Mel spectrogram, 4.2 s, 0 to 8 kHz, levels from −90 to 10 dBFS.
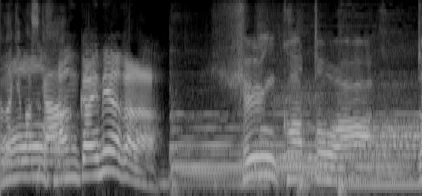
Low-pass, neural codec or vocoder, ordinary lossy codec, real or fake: none; none; none; real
